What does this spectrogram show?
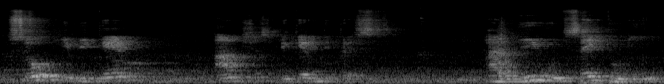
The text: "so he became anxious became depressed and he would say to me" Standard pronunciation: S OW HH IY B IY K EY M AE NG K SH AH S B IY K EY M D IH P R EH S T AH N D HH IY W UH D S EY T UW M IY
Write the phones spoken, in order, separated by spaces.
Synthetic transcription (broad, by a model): S OW HH IY B IY K EY M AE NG K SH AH S B IY K EY M D IH P R EH S T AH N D HH IY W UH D S EY T UW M IY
